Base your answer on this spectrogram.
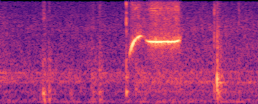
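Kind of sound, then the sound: human body sound, person whistling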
